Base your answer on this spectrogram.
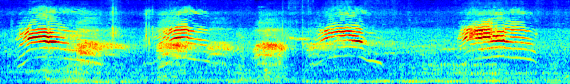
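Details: Street cat, a mother calling for her kittens, gives high harmonic meows that rise and fall, four main calls about every one and a half seconds over low background rumble.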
